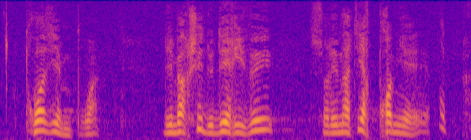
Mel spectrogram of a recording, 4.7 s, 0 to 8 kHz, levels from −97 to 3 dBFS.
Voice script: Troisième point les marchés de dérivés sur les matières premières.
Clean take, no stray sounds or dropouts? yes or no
no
